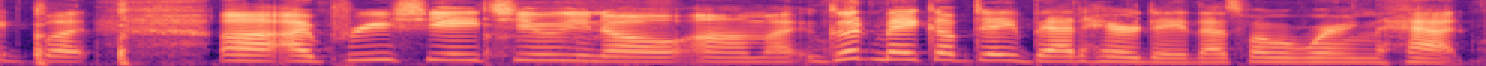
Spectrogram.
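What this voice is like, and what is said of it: Hoarse, strained voice from illness. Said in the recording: “losing my voice because I've been sick”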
